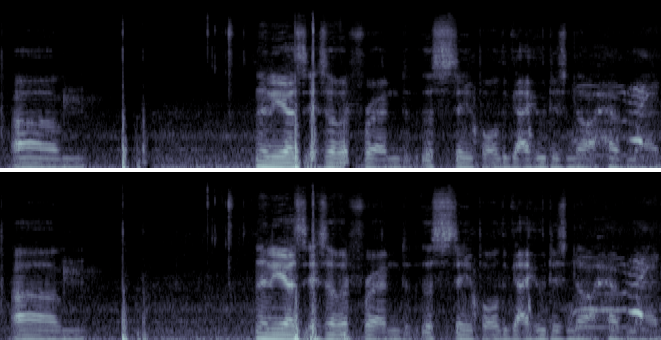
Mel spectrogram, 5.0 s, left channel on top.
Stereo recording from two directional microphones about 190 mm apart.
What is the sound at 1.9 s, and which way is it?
A man's voice, 40° right (ahead or behind).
